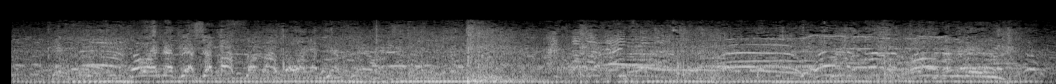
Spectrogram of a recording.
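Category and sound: impact, gunfire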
